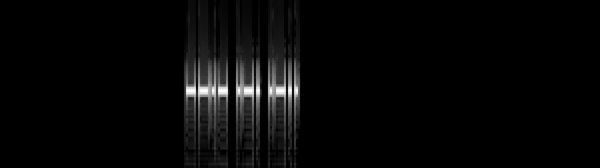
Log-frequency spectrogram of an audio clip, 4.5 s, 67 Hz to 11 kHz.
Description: Morse code, heard as a keyed tone, about 50 wpm, 700 Hz. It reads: QRL
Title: Q-Codes with Spoken Meaning - 50wpm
